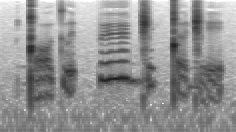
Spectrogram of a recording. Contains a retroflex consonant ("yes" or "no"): yes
